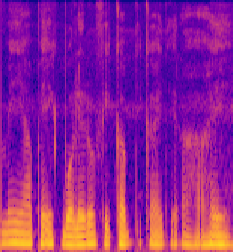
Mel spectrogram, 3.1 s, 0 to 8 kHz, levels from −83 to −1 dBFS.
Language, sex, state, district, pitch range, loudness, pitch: Hindi, male, Arunachal Pradesh, Lower Dibang Valley, 100-115 Hz, -15 LUFS, 105 Hz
